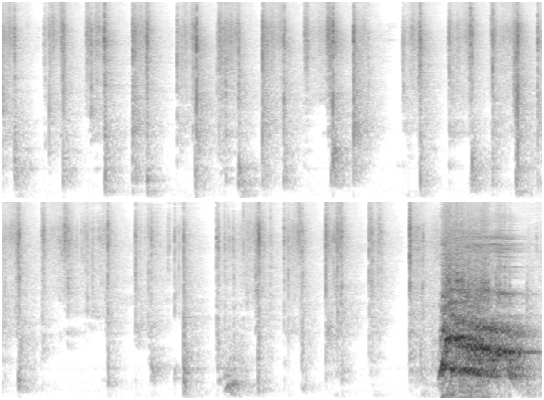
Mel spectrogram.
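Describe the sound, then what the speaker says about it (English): Tarot cards being shuffled by hand during a zodiac reading, a long run of quick crisp riffling taps close by, ending in a loud burst of rustle. "One more shuffle, please."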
